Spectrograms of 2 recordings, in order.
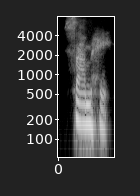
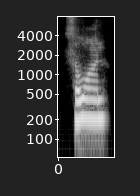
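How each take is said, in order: First: It is said the way it is spelled. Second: It is said like sow-in, without the m. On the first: The speaker calls it wrong. "don't say Samhain. I know that's what it looks like" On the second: The speaker calls it right. "So on or Soween, one of those variants"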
